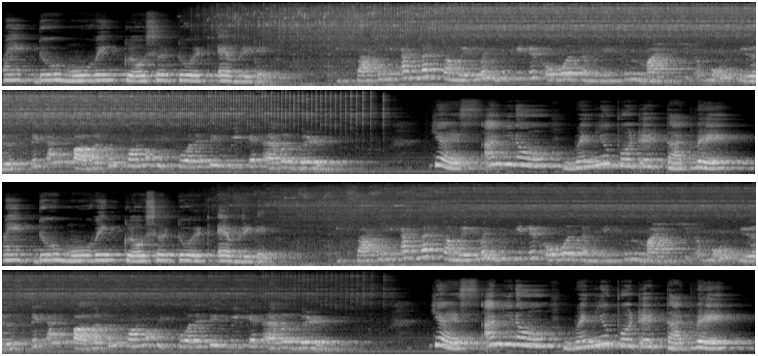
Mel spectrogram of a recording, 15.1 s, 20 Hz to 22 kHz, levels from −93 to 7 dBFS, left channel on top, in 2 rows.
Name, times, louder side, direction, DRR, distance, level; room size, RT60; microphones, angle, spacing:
voice 1, 0.0-2.7 11.8-14.8, right 1 dB, 20° right, 5 dB, 1.3 m, -23 dB
Bicycle, 1.8-11.4 12.5-12.6, left 9 dB, 60° left, 1.7 m, -38 dB
voice 2, 3.5-10.8, equal, ahead, 0 dB, 2.3 m, -25 dB
17.5 x 6.5 x 8.8 m, 0.98 s
head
